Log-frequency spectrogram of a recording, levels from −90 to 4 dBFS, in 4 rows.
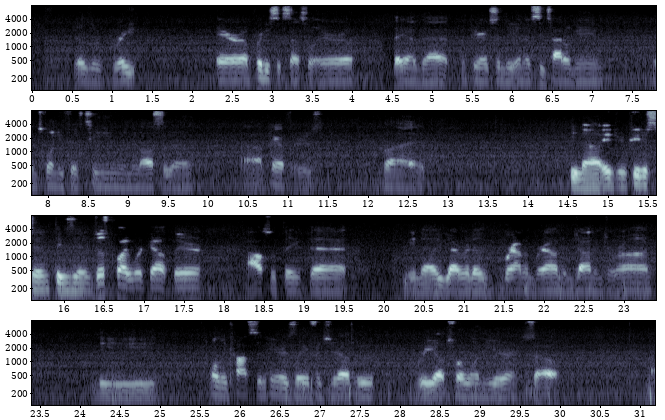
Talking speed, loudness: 125 wpm, -26 LUFS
